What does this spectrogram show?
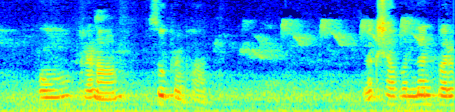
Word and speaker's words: ओम: अ उ की संधि करते हुए ओ का उच्चारण अधिक समय के लिए और म का उच्चारण मुंह को बंद करते हुए क्षण भर के लिए।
